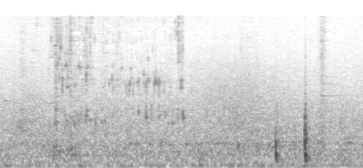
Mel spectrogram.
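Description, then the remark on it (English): Water trickles softly into a container in a steady, gentle stream, with a couple of sharper splashing drips near the end. The sound is quiet, and nobody speaks. “Did you get water?”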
